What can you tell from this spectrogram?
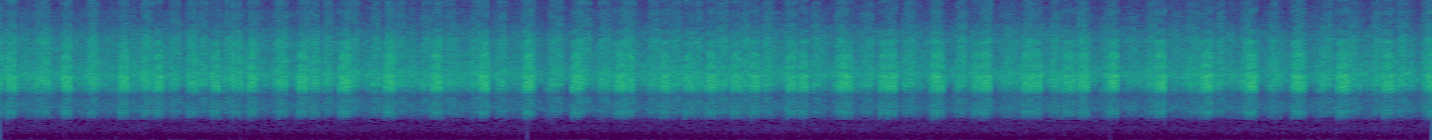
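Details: Cicadas sing in a Greek pine forest in midsummer, a dense, unbroken high-pitched buzz that throbs and pulses slightly.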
